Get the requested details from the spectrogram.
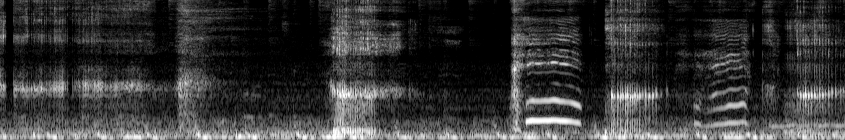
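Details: A sleeping dog snores with low, rattling rumbles about every two seconds, with music playing in the background; ordinary snoring.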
